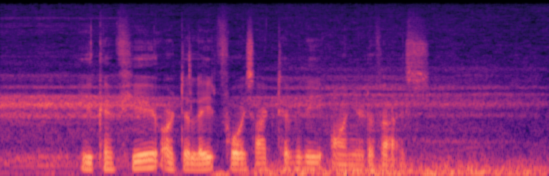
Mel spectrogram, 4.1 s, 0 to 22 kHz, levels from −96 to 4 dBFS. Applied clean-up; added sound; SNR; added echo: none; Breathing; 8 dB; none.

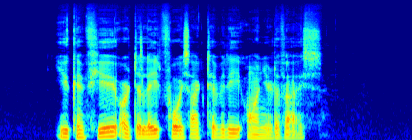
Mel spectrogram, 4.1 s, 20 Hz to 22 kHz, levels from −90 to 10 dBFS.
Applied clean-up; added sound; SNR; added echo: none; none; none; none.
